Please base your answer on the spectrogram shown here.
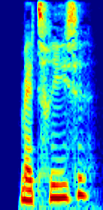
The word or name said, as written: matrice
